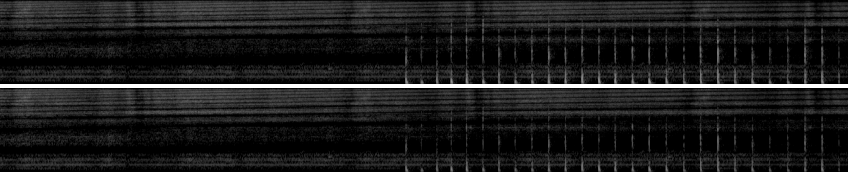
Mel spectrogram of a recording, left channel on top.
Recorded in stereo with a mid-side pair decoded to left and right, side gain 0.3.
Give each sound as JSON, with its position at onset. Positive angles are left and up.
{"t": 0.0, "sound": "a lawn mower", "azimuth_deg": -10}
{"t": 4.0, "sound": "a clap", "azimuth_deg": 60}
